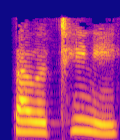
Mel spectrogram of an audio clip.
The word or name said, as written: ballotini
